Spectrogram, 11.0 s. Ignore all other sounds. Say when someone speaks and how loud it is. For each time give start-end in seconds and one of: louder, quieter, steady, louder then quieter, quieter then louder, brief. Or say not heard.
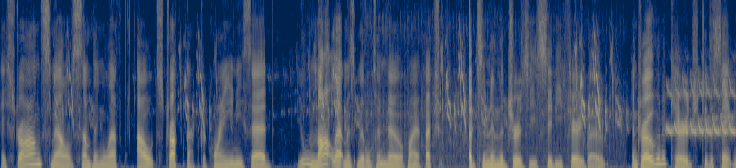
0.0-11.0 steady.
